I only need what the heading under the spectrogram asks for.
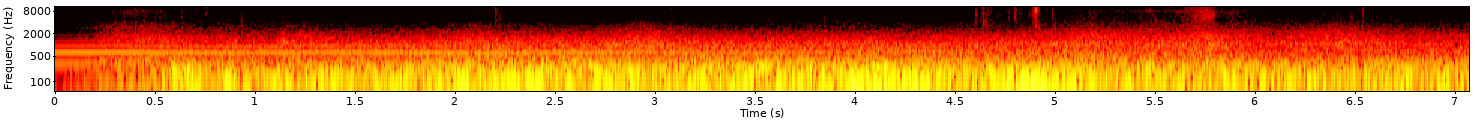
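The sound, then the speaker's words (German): Steady low rumble of a car driving along a road heading south from Munich toward the Alps, continuous engine and road noise with a faint constant tone and no talk. “Von München aus fahren wir Richtung Süden, Richtung Alpen, bayerische Bilderbuchlandschaft, mittendrin der Schliersee.”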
